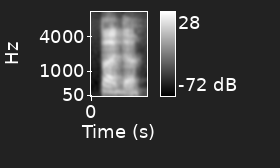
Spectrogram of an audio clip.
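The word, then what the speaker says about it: पद: ইংলিশে লিখলে সেটাকে টার্ম বলে মেনশন করতে পারো, অথবা PADA এইভাবে স্পেলিংটা লিখতে পারো, পদ। সংস্কৃত উচ্চারণে উচ্চারণটা পদ হয়ে যাচ্ছে।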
